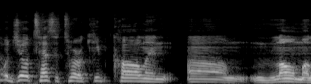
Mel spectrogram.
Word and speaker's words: Loma: By the way, what's up with Joe Tessitore keep calling Loma Lomo?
